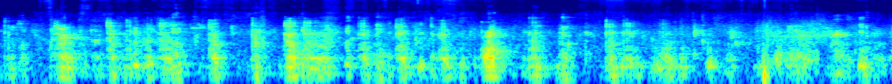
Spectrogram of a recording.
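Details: Large White pigs on a farm giving dense, irregular bursts of rough grunts and snorts, several overlapping, with short gaps between loud pulses throughout.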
